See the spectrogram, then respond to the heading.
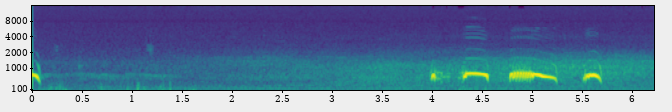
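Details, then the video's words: Spotted dove call used to attract wild doves: faint hum and soft taps at first, then near the end a single phrase of four low, hollow coos, the third longest. "Cu gáy gọi kích bổi nhanh nổi / Tiếng chim cu gáy kích bổi Hiệu quả"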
